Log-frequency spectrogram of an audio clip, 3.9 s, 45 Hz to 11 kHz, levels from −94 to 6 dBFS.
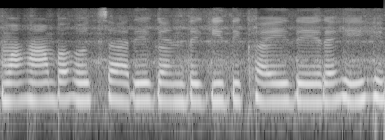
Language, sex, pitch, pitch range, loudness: Hindi, female, 215 Hz, 210-220 Hz, -12 LUFS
